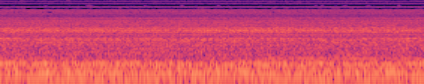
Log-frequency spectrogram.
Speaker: so that was it that noise loud noise it made as it was spinning up was the start capacitors connected and now it is just running by itself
